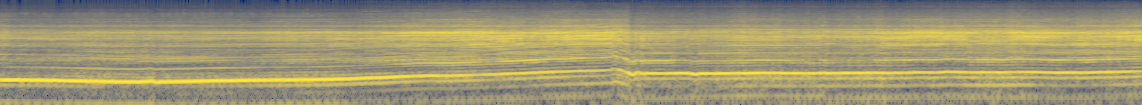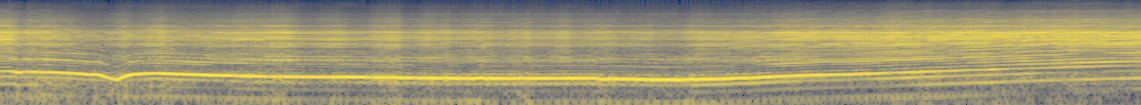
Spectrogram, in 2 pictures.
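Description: Sport motorcycle engine at high revs, recorded onboard while lapping a track: its note sinks and climbs with the throttle, with a short break in pitch about a quarter of the way in and a brief sharp dip just past halfway, then climbs steadily toward the end, over steady wind rush.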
